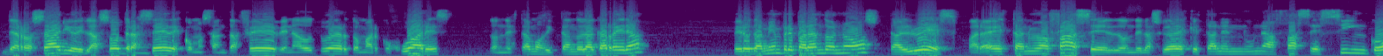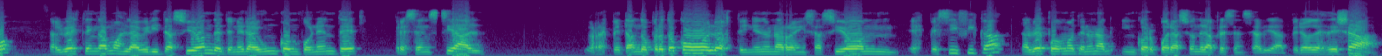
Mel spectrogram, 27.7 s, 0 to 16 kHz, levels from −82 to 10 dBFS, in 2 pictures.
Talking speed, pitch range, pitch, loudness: 140 wpm, 150-215 Hz, 170 Hz, -17 LUFS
